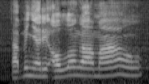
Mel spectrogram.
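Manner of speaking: a preacher swelling into full force; impassioned preaching. Acted. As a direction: press the crowd harder with each phrase. Sermon builds to climax.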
